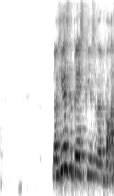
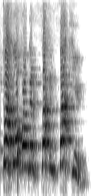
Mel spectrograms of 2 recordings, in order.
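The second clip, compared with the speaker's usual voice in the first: high, loud acted outburst; explosive mock-furious comeback; defiant shouting; 9 semitones higher, 6 dB louder than usual. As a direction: shout them down at full pelt. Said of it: "And I say".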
